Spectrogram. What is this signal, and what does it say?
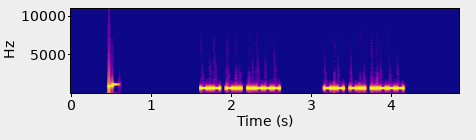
Morse code, heard as a keyed tone, about 43 wpm, 700 Hz. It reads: KD2 KD2
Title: USA Call Sign Prefixes - Repeated 2x - 45wpm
